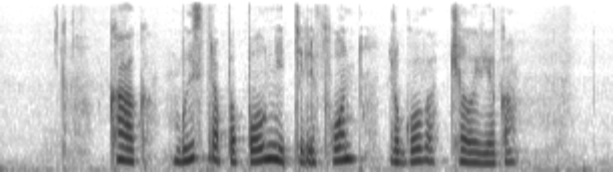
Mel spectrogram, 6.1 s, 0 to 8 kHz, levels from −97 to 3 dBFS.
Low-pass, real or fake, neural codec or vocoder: 7.2 kHz; fake; codec, 16 kHz, 16 kbps, FunCodec, trained on LibriTTS, 50 frames a second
